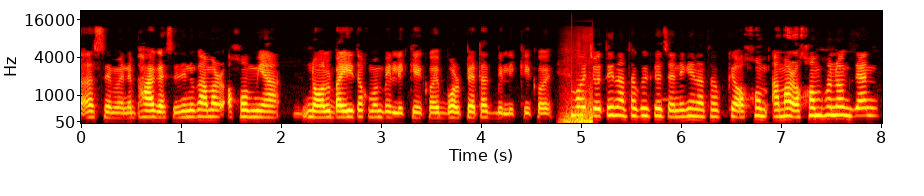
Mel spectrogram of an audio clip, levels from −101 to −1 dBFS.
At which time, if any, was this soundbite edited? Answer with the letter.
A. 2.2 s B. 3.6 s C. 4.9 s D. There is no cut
C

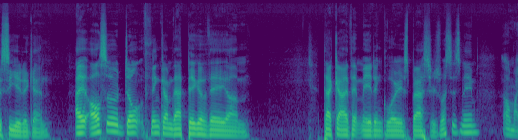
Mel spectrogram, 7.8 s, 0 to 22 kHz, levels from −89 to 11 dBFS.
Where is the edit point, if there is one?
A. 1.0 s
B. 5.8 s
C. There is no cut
A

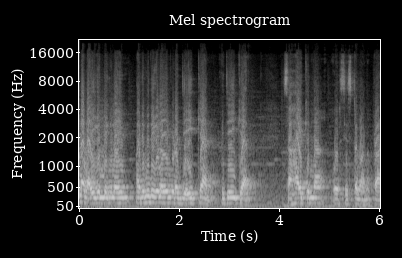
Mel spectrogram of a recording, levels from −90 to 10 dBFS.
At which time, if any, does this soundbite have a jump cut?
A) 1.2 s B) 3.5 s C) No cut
C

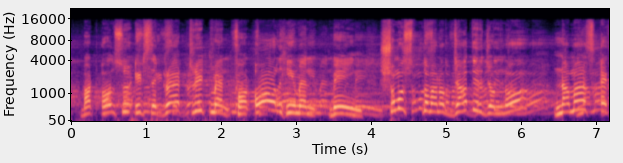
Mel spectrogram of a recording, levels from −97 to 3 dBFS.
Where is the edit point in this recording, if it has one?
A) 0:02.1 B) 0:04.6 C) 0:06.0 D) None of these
A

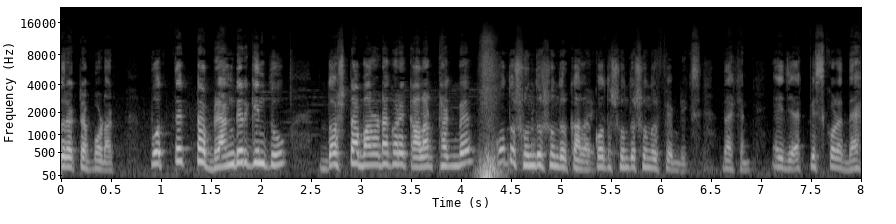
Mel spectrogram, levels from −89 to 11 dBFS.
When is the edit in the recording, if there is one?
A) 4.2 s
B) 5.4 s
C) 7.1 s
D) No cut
A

